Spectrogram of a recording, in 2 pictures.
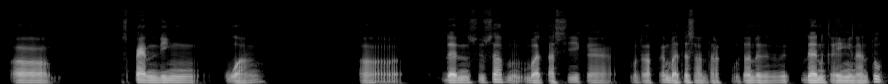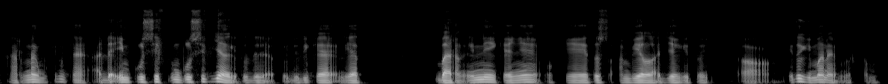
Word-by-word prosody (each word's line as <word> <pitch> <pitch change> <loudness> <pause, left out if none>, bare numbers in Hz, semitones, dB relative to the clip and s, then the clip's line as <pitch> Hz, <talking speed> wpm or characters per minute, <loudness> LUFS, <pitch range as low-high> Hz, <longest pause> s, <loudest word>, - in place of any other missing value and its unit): eee, 90 -1 +3 0.8
spending 95 -1 +5 0.5
uang, 90 +6 0 1.0
eee, 90 +1 -3 0.5
dan 90 -1 +7
susah 100 +4 +1
membatasi 90 +1 -1
kayak 85 -3 -5 0.2
menerapkan 95 +3 -3
batasan 85 -1 +2
antara 85 - -2
kebutuhan 90 +1 -1
dan 95 -1 +7
keinginan 85 0 +3
itu 125 +1 +1
karena 110 +3 -1
mungkin 120 +5 -12
kayak - - -7
ada - - -1
impulsif-impulsifnya, 110 +3 +1
gitu - - -12
dari 85 0 -3
aku. - - -15
Jadi 85 +3 -7
kayak 90 -1 +1
lihat 90 0 0 0.8
barang 85 -2 +2
ini 110 0 +3
kayaknya 100 +5 0
oke, 90 +1 -9 0.2
terus 95 -1 -5
ambil 90 0 +3
aja, 90 +1 -2
gitu. 85 - -9 0.3
Eee, - - -9 0.2
itu 140 - -3
gimana 105 -3 0
ya - - -12
menurut - - -17
kamu? 80 - -21
90 Hz, 135 wpm, -26 LUFS, 90-105 Hz, 1.0 s, dan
